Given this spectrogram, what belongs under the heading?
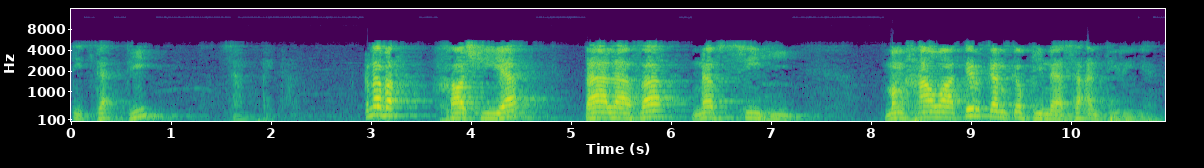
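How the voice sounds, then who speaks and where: A man's voice: fairly high pitch, expressive, takes it slowly, pauses often. Emphatic male preacher, dull lo-fi recording. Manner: emphatic, rhetorical questions, swings between loud and soft; recites Arabic phrases. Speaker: Islamic preacher. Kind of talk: sermon lecture.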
